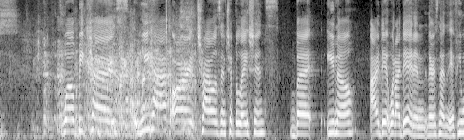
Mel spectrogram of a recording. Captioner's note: audience laughing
